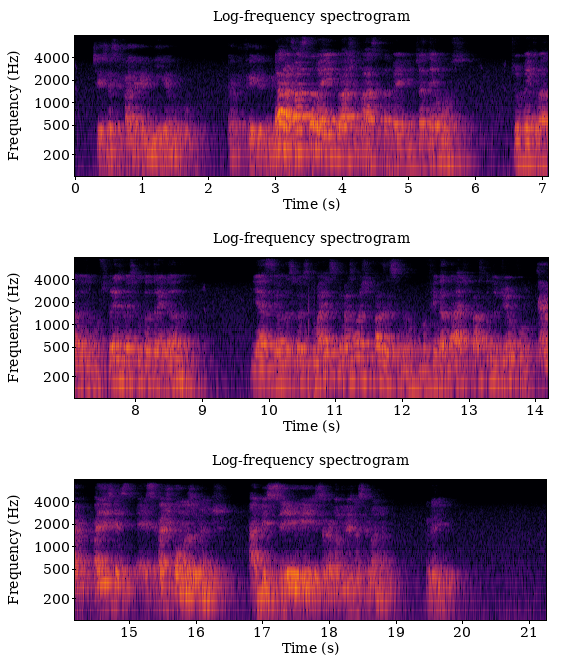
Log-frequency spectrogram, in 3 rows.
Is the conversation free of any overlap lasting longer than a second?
Yes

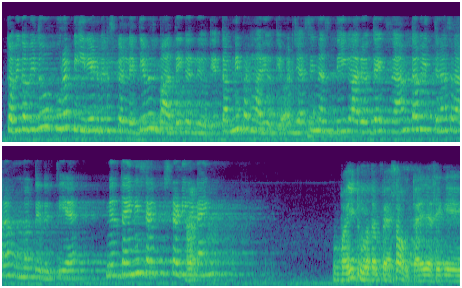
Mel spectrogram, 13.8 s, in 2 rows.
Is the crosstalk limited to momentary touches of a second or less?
Yes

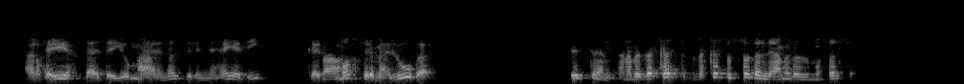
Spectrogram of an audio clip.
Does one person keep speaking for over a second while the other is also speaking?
No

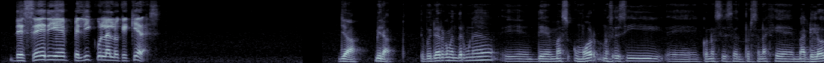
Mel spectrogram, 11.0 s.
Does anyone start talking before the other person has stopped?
No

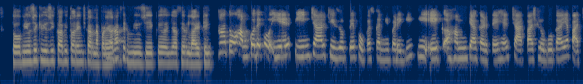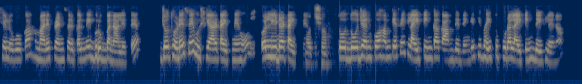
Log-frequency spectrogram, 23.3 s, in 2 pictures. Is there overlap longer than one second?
No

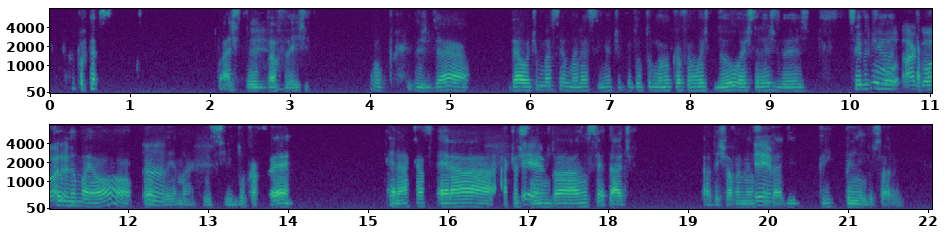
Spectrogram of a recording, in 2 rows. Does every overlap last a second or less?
No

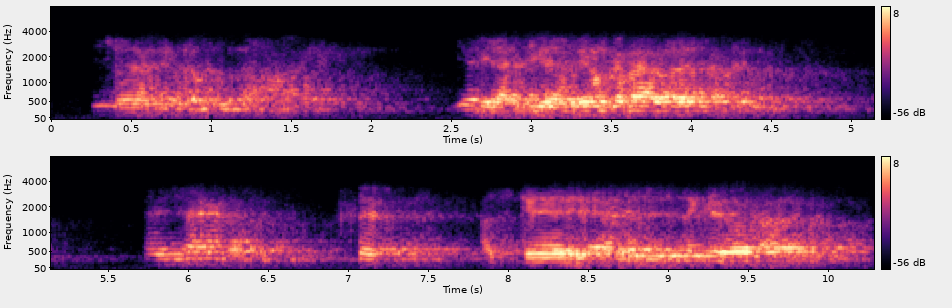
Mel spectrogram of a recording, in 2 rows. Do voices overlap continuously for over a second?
Yes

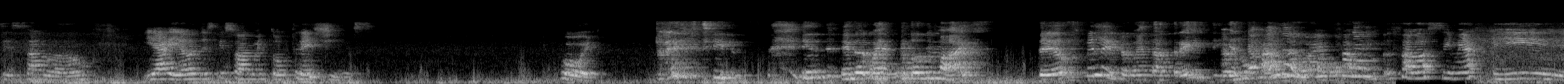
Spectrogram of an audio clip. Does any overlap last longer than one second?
Yes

